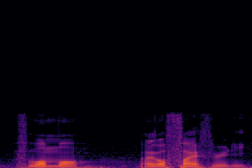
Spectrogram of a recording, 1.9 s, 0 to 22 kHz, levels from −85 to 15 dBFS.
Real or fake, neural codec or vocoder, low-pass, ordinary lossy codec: real; none; 7.2 kHz; none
